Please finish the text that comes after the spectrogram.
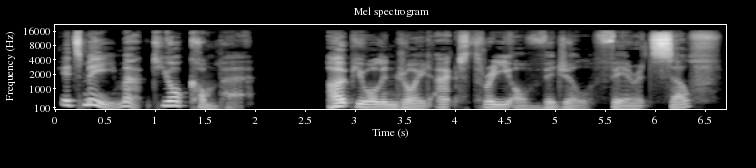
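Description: A man hosting as a flamboyant theatrical compere. He reads announcements in a camp, luvvie style. His voice sits at an ordinary middle pitch. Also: lively intonation, slow, a little mellow, slightly rough. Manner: camp, luvvie stage host. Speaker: podcast compere.

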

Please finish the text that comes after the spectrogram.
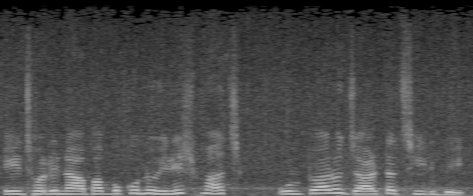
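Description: A woman's voice: on the high side, fast, natural voice. A woman acting a worried, cautious village wife and mother in a cartoon drama, anxious and scolding. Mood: anxious nagging. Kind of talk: dramatic Bengali animated story acting. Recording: rainstorm noise behind voice.

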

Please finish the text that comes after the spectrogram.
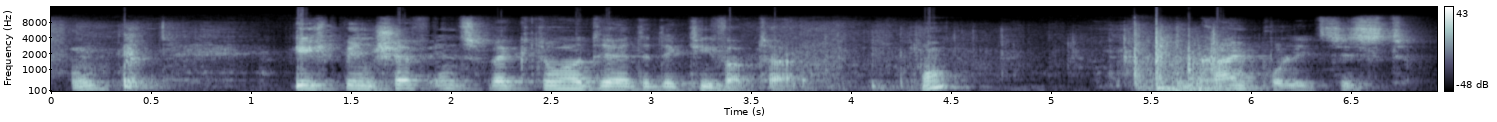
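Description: An actor playing a shrewd, patronising older London chief inspector in a wry, colloquial way, in 1960s radio drama style. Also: male voice, mid-range voice, lightly acted. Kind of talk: 1960s German radio crime drama acting. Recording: noisy 1960s radio tape with clicks.

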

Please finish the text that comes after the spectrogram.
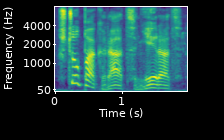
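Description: A man narrating a scripted children's fairy tale audiobook in an expressive, theatrical storytelling manner. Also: lowish voice, drawn-out words.

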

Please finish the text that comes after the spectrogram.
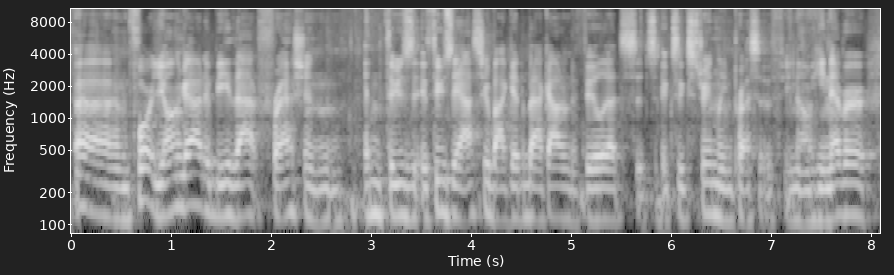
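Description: A man in his early twenties, a college football player giving earnest, measured answers at a press conference. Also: mid-range voice, flat delivery, fairly bright tone, a little hiss or hum. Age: early 20s. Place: indoor press conference room. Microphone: tabletop microphone.

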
